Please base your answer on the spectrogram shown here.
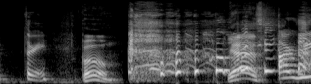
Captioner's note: all laugh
